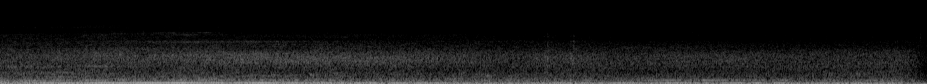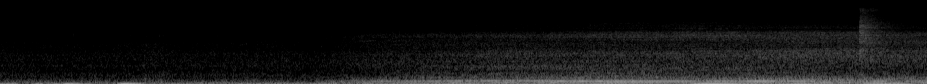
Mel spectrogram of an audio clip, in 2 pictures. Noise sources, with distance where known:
large-sounding engine

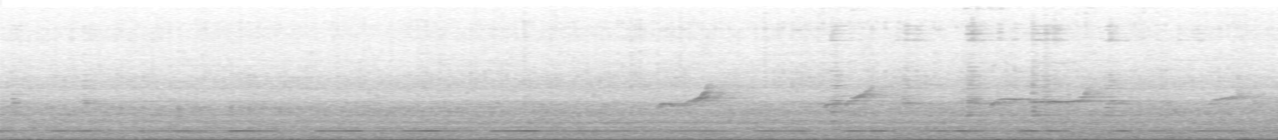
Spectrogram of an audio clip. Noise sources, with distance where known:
reverse beeper

